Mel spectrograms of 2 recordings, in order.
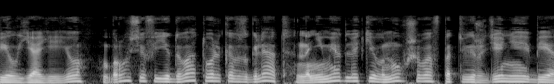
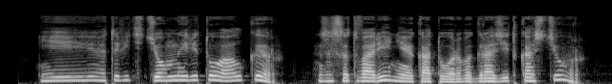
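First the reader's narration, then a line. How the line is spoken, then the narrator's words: Timid hesitant voice. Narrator (Russian): робко заикнулась Златовласка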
